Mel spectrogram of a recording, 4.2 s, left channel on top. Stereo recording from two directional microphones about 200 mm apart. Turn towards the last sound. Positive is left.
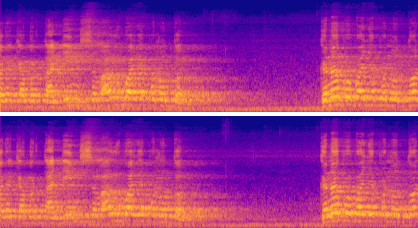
turn(degrees=-50)  # may be behind; listen again after turning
